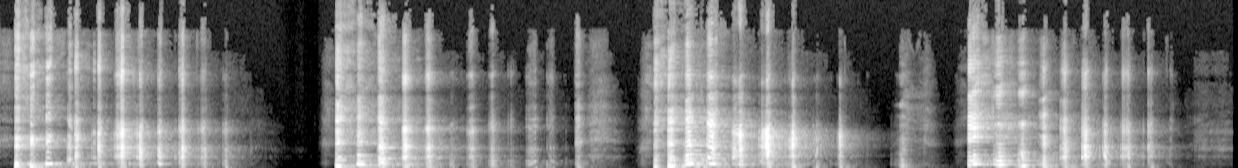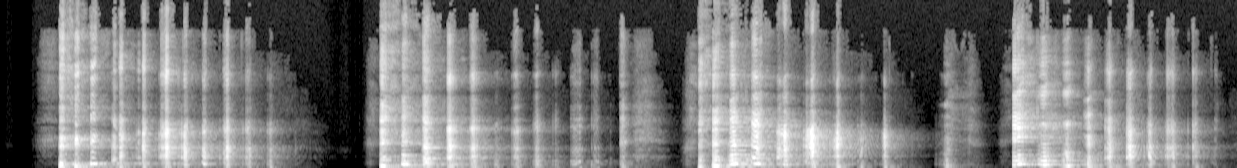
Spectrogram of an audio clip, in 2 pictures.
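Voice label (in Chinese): 国语 女声 巫婆阴森嘲讽; 游戏-巫婆阴森笑声01 素人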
